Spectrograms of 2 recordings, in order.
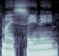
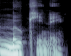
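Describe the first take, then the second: First: It is said with the common English pronunciation. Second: It is said with an 'oo' and a hard 'k'. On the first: This is the usual modern English form. "that's the most common version in English" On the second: This is closer to the ancient form. "the original pronunciation is closer to Mukini"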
